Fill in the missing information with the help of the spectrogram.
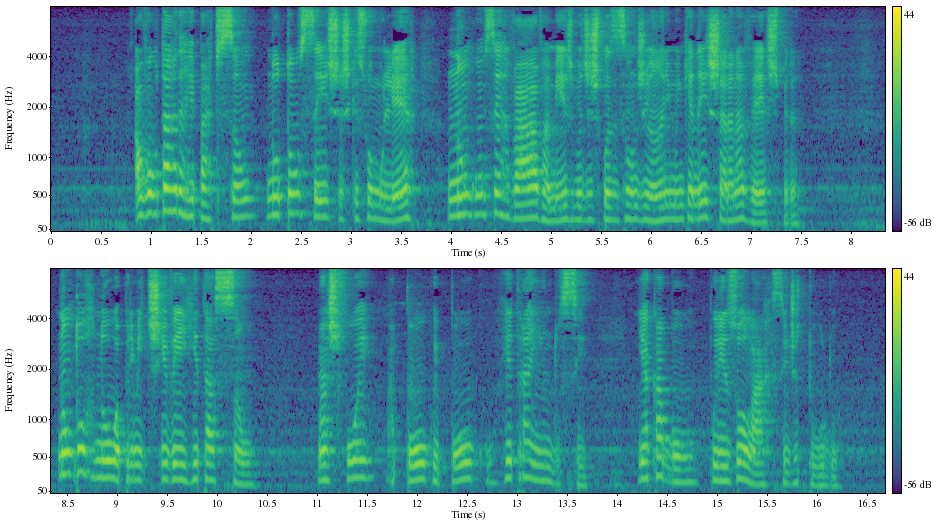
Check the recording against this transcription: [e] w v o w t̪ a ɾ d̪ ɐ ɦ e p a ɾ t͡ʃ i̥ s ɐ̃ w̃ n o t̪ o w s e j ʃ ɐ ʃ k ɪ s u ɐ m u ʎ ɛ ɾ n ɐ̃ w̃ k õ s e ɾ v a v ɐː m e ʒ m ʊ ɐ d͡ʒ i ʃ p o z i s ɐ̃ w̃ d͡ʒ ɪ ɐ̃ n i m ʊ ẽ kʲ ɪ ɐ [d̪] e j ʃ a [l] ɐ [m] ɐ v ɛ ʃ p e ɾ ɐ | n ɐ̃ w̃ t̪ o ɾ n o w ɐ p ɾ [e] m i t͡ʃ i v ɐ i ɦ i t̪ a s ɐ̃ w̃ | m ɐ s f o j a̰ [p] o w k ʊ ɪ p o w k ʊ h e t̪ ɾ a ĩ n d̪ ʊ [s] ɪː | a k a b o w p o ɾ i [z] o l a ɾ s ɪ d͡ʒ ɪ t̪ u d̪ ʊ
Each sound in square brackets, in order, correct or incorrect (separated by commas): incorrect, correct, incorrect, incorrect, incorrect, correct, correct, correct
